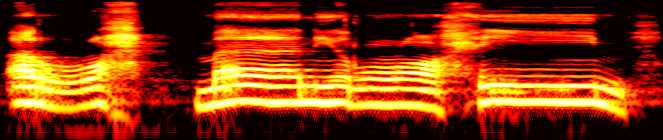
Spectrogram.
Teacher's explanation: হা হলকের মাঝখান থেকে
